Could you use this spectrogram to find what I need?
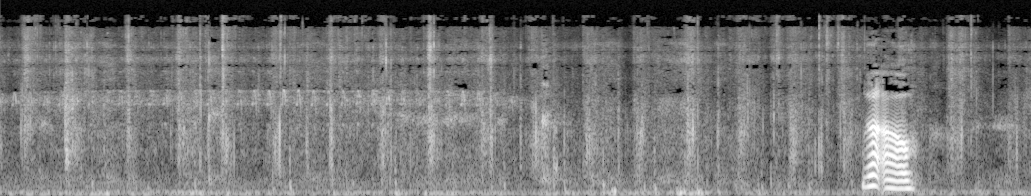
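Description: Footsteps crunch through dry leaves on a trail.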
